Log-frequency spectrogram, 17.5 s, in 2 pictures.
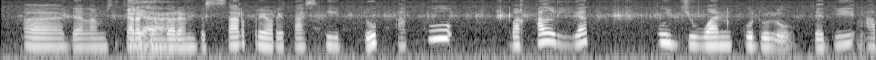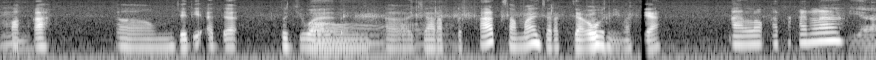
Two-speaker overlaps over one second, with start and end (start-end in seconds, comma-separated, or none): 11.8-13.2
